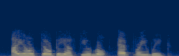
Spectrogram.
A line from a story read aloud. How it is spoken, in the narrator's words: cried Gerald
